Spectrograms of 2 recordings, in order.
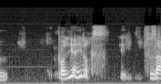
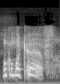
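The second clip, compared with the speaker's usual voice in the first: much higher silly voice; high mock boast; 12 semitones higher than usual.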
